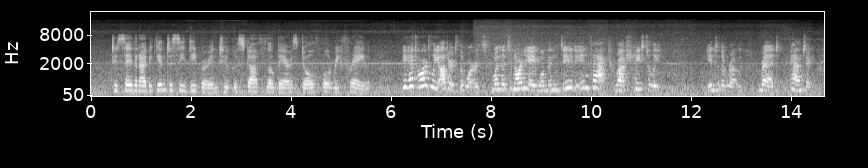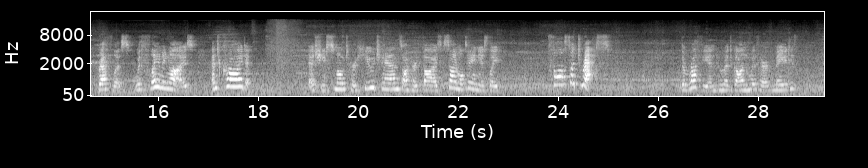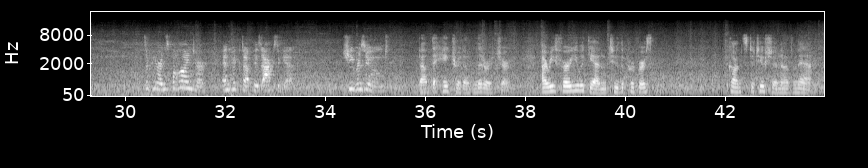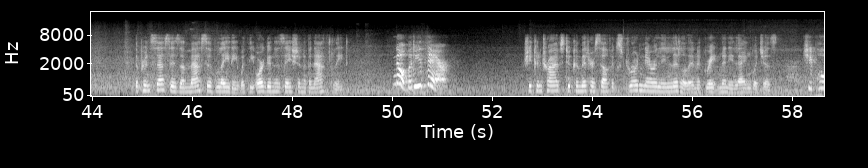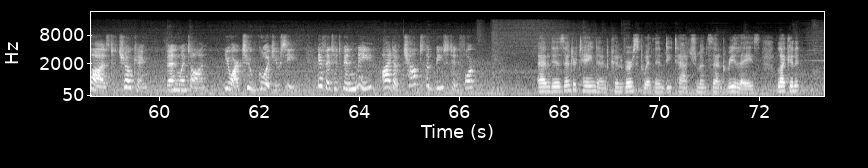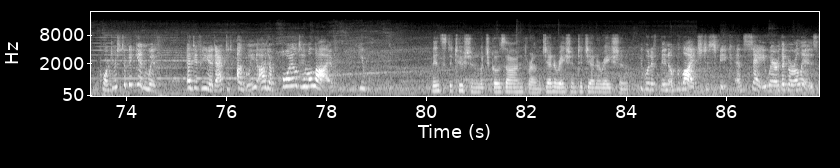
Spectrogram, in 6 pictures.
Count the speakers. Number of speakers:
two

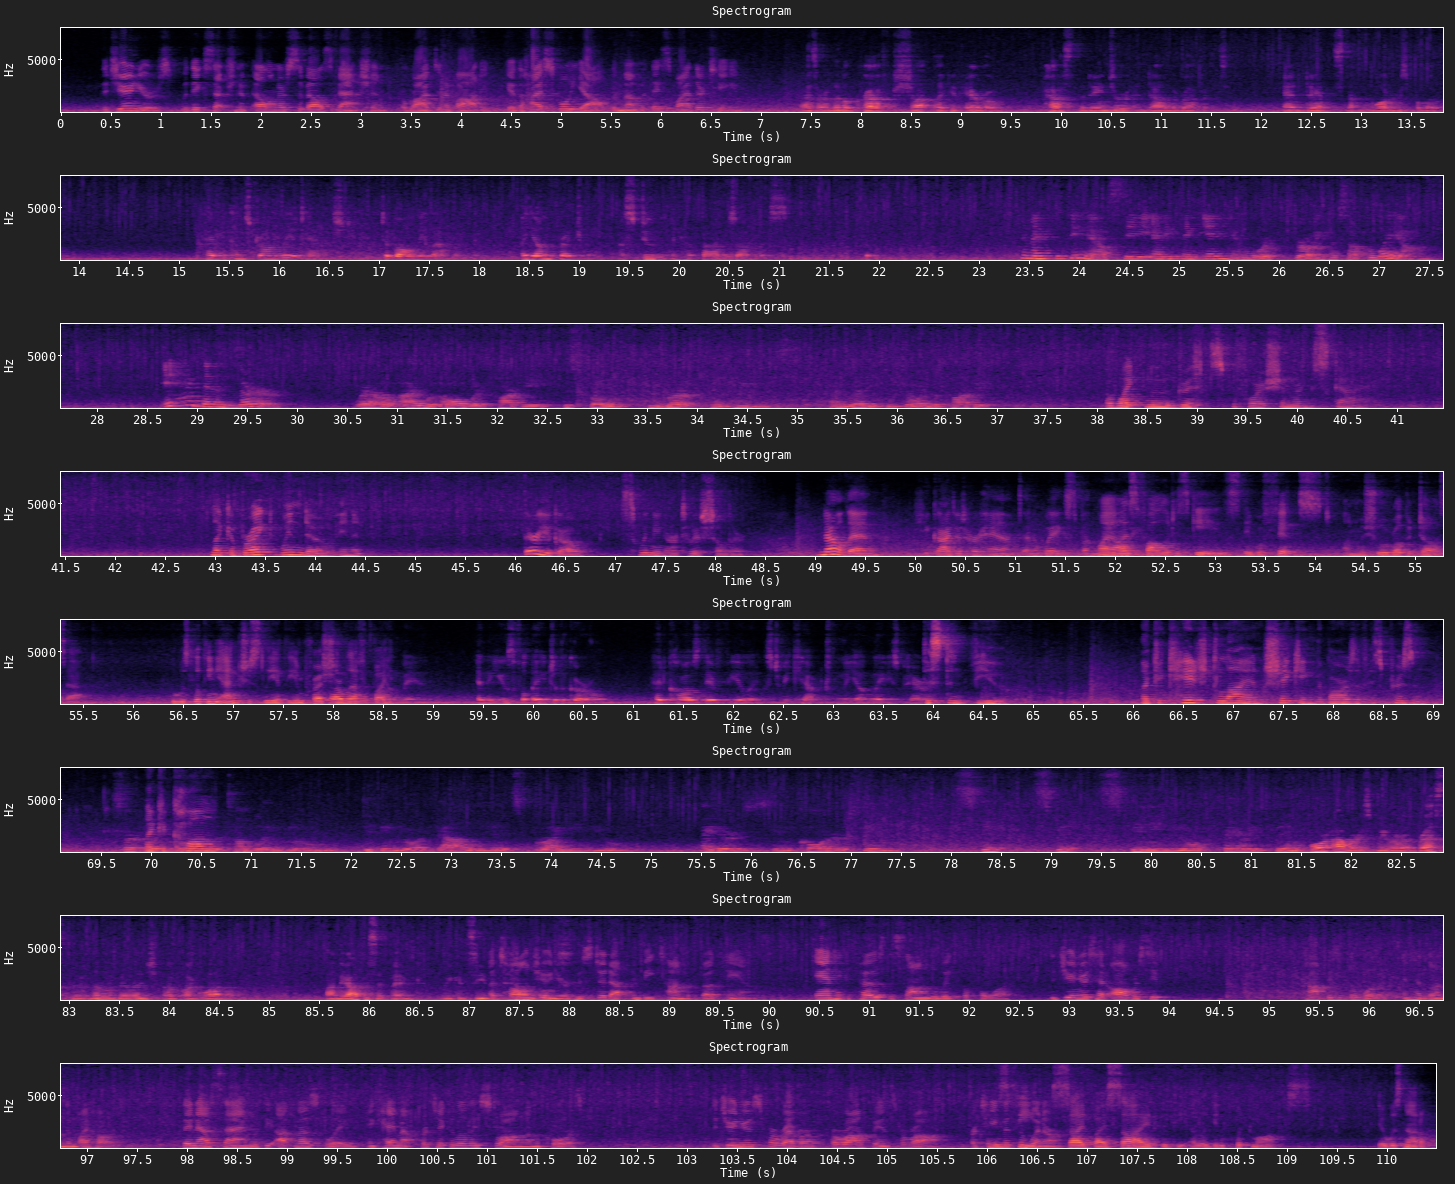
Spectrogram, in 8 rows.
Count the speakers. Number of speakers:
eight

